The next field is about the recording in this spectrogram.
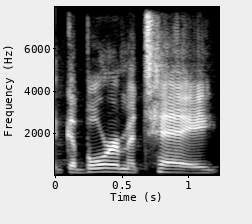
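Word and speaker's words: Gabor Maté: addiction yeah he's a Gabor mate gab b o r m a t and then uh the E is pronounced a m he um he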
